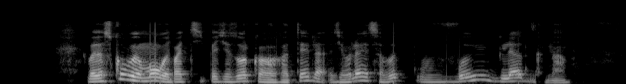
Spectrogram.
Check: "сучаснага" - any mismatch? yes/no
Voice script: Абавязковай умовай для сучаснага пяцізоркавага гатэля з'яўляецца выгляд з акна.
yes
